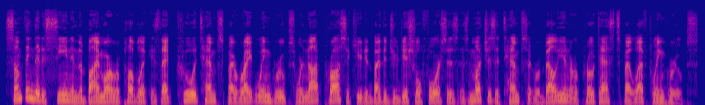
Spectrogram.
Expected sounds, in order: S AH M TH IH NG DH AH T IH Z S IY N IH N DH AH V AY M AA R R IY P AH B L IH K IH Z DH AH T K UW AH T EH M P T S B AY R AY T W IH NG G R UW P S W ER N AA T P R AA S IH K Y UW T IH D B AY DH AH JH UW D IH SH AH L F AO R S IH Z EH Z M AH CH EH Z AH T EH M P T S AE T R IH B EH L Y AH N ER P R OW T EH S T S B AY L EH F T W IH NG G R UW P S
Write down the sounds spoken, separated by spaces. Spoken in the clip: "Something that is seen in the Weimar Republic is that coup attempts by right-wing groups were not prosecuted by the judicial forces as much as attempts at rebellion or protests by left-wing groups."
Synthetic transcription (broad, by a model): S AH M TH IH NG DH AH T IH Z S IY N IH N DH AH B AY M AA R R IY P AH B L IH K IH Z DH AH T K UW AH T EH M P T S B AY R AY T W IH NG G R UW P S W ER N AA T P R AA S IH K Y UW T IH D B AY DH AH JH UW D IH SH L F AO R S IH Z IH Z M AH CH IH Z AH T EH M P T S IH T R IH B EH L Y AH N ER P R OW T EH S T S B AY L EH F T W IH NG G R UW P S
